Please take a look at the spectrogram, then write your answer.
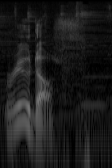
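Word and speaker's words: Rudolf: that's not helping anyway this guy's name is pronounced Rudolph haha he must hate grandfather for giving him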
